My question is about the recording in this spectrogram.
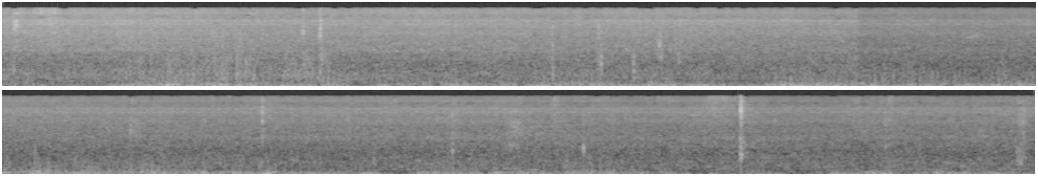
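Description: Strong wind buffeting the camera microphone with a steady low rumble. A few faint sharp taps of a tennis ball being struck sound through it.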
